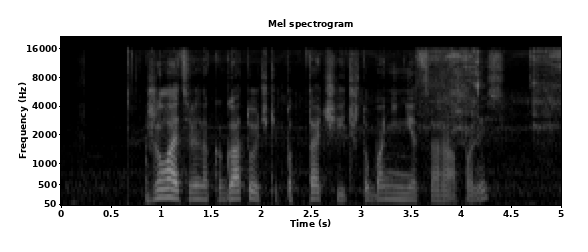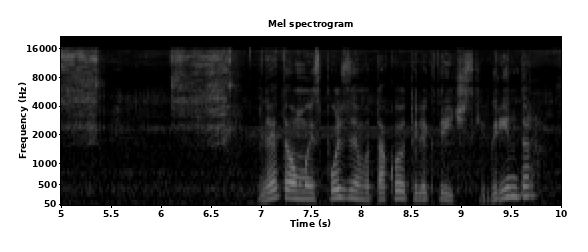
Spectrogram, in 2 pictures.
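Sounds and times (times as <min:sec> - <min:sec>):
electric nail grinder raspy hiss: 0:02.4 - 0:10.0.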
